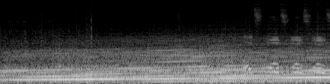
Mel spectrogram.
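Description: A Porsche GT3 RS engine accelerates steadily on a race track, its pitch rising as it pulls hard, loud and close, with a voice speaking briefly over it.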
